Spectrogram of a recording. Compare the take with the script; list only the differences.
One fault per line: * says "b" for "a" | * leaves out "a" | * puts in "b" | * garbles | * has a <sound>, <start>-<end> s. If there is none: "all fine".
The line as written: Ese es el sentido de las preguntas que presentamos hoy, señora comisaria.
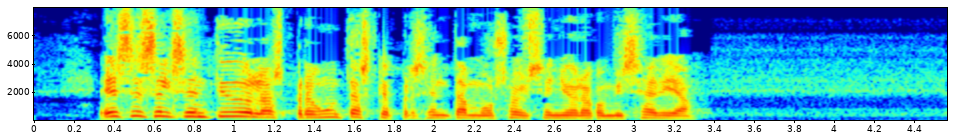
all fine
